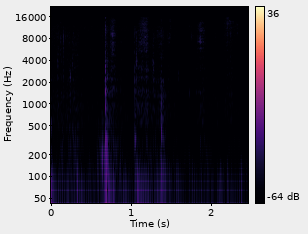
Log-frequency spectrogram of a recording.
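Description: Near silence, with one faint tap about two-thirds of a second in and a few fainter ticks after it: a stylus writing on a tablet.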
